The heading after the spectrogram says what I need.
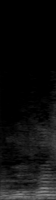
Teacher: ক হচ্ছে অল্পপ্রাণ এবং অঘোষ বর্ণ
